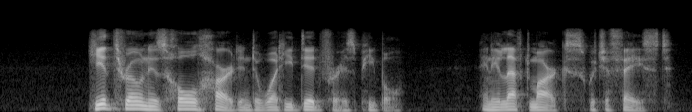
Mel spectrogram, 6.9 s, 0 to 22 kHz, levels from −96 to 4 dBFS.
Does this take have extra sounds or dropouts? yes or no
no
